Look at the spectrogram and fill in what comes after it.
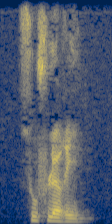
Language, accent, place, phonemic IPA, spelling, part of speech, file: French, France, Lyon, /su.flə.ʁi/, soufflerie, noun, LL-Q150 (fra)-soufflerie.wav
- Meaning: 1. wind tunnel 2. the bellows and other machinery that pumps air into an organ 3. bellows 4. any apparatus that generates a stream of air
